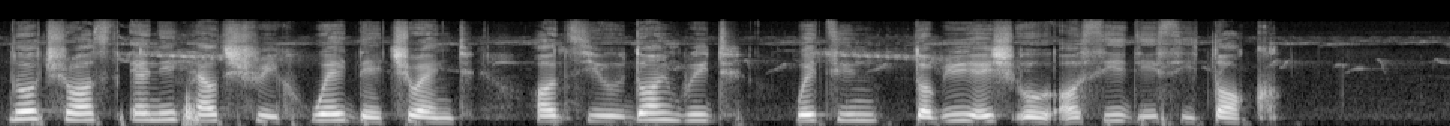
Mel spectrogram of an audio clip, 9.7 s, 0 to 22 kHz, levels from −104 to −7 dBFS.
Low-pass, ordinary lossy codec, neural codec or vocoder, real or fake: 10.8 kHz; none; none; real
